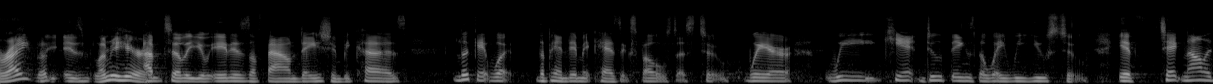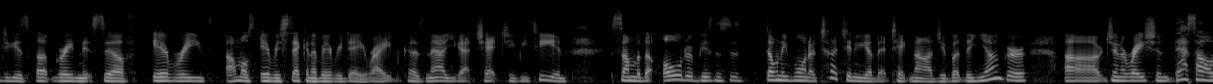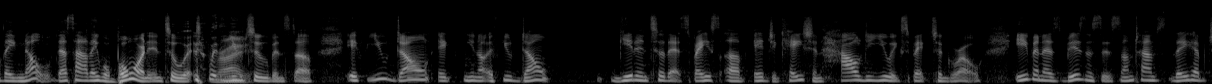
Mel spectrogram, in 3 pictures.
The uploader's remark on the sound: This and the following segments were recorded at this year’s annual JMI Small Business Leadership Conference hosted at Loews Sapphire Falls Resort .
